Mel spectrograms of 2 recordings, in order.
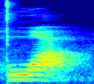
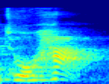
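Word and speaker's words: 좋아: Dan Tiada Kayak misalnya contoh kalimat yang pasti Kalian sering dengar di drama yaitu kata cua itu kan tulisannya kayak gini nih tapi dia dibacanya kan Bukan chuha ya kan dan dia walaupun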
